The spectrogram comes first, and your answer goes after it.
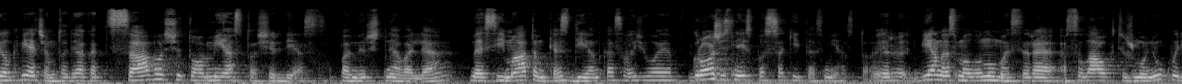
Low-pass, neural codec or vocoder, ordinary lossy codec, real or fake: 14.4 kHz; vocoder, 48 kHz, 128 mel bands, Vocos; MP3, 64 kbps; fake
